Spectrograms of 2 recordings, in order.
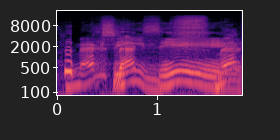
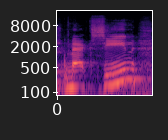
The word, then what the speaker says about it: Maxxxine: And now is the third one in the trilogy, where Maxxxine, spelled with 3 X's, for those of us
